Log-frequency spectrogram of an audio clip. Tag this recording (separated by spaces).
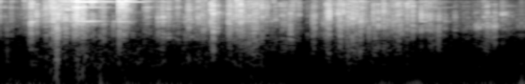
keys shake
